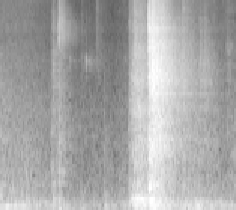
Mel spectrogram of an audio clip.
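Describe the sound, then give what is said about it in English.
A refrigerator door is pulled open with a soft rush and swung shut with a muffled thud, followed by a brief rattle, as someone gets a water from it, with no talking. “I'm walking over to the refrigerator to get a water.”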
